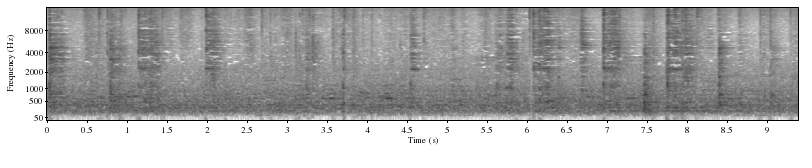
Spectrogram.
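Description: Metal spatula scraping and clinking against a metal kadhai in repeated, irregular strokes as thin vermicelli is stirred and roasted in a little ghee.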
